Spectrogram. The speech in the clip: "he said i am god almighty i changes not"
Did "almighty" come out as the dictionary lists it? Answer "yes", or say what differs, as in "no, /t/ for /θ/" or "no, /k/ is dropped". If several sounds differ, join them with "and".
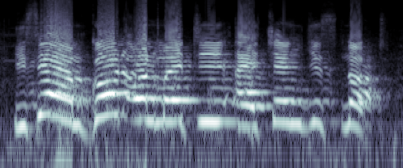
yes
